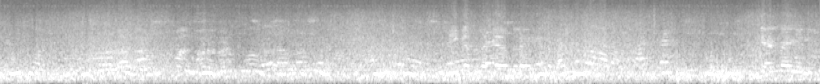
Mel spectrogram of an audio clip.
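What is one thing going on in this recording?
Children chatter nearby.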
